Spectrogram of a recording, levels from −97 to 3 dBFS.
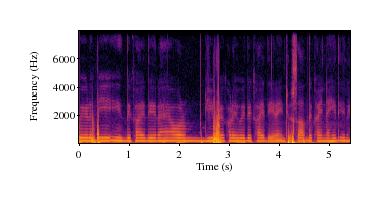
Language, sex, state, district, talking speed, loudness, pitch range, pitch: Hindi, female, Uttar Pradesh, Jyotiba Phule Nagar, 230 wpm, -24 LUFS, 195-210 Hz, 205 Hz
